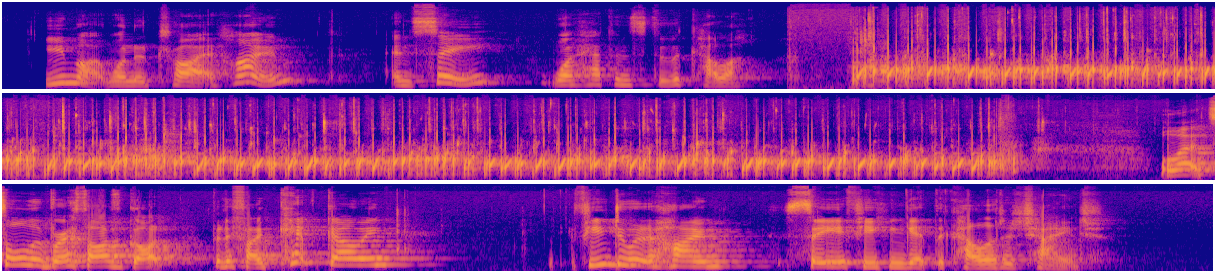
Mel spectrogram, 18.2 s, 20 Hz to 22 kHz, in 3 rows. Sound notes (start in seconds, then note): 4.0 bubbling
